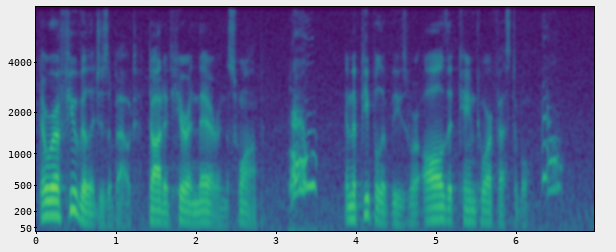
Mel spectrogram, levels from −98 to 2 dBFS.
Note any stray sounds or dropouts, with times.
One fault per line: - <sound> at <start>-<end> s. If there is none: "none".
- bark at 3.2-3.5 s
- bark at 6.3-6.6 s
